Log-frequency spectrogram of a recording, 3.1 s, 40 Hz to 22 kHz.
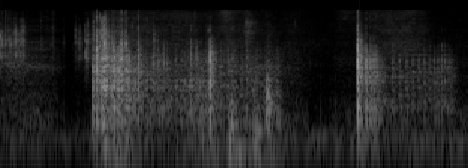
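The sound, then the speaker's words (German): Nine dice clatter onto a hard surface in a loud, rattling burst that trails off into scattered clicks, followed by a second sharp clatter near the end; no one speaks. “9 Würfel.”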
